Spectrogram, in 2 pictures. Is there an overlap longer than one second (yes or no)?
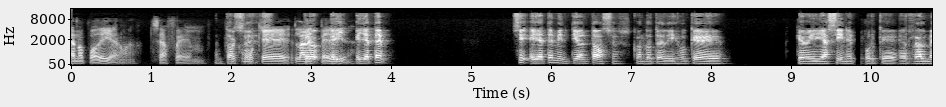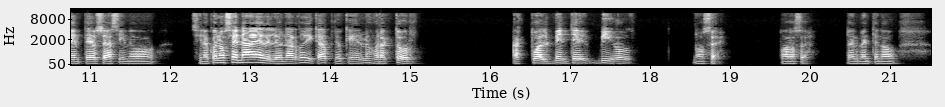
yes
